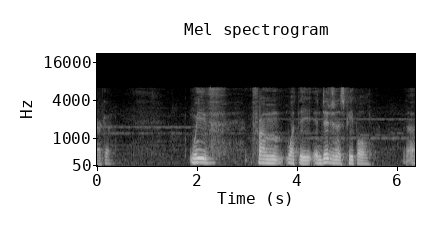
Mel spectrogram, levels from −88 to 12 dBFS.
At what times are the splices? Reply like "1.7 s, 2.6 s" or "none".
5.3 s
